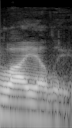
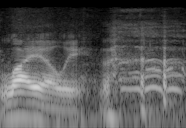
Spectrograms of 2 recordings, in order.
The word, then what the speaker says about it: Laielli: How do you say your last name? Lyelli. Lyelli. You got it.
